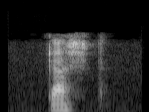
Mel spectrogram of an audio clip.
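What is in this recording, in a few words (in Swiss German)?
"gaescht", Bas Rhin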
